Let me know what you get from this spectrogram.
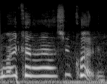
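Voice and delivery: very high indignant squeak; squeaky mock indignation; mock offended girlfriend. Mimicking girlfriend.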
